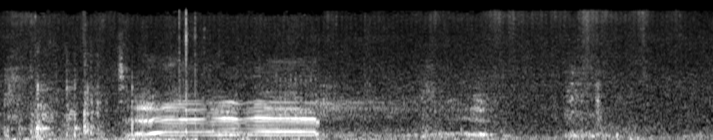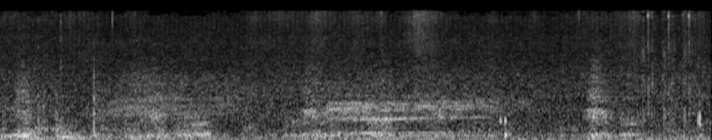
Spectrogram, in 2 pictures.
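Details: African buffalo bull in distress, brought down by four male lions: one loud, strained harmonic bellow lasting nearly two seconds, followed by quieter groaning moans and scuffling noise.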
